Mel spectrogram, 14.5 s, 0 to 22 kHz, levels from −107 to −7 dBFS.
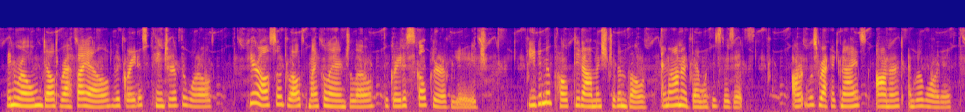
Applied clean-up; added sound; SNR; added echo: neural separator model SepFormer DNS4.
